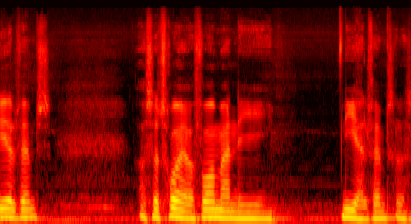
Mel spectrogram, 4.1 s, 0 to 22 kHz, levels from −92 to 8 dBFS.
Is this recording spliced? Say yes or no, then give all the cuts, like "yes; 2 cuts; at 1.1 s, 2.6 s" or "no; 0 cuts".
no; 0 cuts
